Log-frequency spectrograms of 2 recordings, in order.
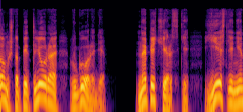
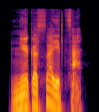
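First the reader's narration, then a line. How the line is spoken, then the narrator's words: Angry reply. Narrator (Russian): злобно ответил он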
